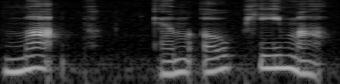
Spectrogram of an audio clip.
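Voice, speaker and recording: A woman teaching young children, reading aloud and sounding out letters and words deliberately. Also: sits low, slight background noise. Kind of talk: storybook read-aloud and phonics lesson.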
